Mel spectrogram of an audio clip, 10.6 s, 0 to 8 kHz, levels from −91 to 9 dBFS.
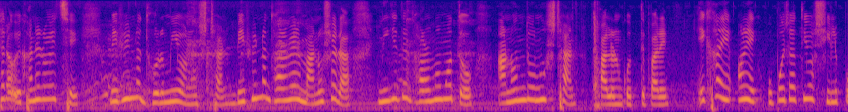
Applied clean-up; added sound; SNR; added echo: none; Microwave oven; 19 dB; none.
